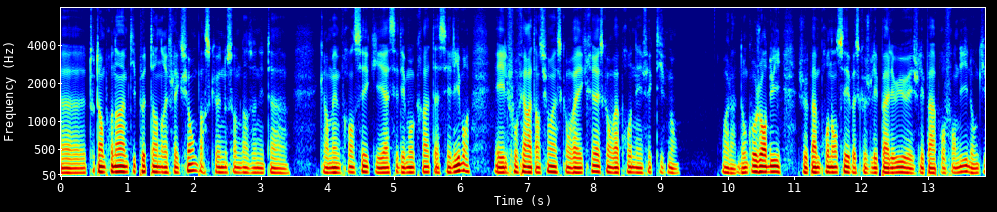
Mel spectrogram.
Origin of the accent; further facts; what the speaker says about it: Tulle, Nouvelle-Aquitaine, France; born there; Je suis un pur Corrézien, je suis né à Tulle, ça fait deux siècles que ma famille est sur Tulle et sur la Corrèze.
